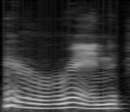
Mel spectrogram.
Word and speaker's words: Rin: I've been saying it wrong the entire time. But Rin is what it is.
